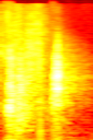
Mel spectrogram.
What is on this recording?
Sound effects > Objects / House appliances
Paper Page Flip
Paper page of a large book (fitting for a storybook tutorial/transition) recorded by me on my RØDE microphone with a sketchbook for a game jam :) thought it came out nice and others may like to use it
flick, flip, newspaper, paper, turn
